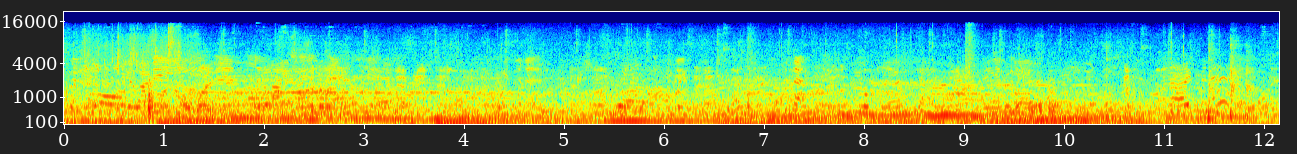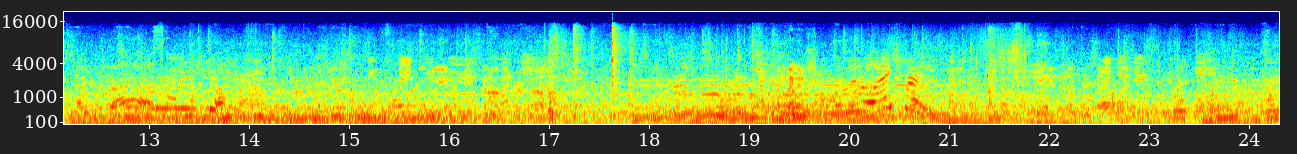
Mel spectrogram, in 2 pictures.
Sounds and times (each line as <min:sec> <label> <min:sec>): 0:00.0 Man playing double bass 0:24.3
0:00.0 family and friends chatting 0:24.3
0:00.0 stall holders selling goods 0:24.3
